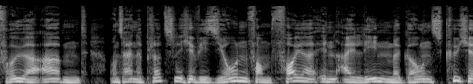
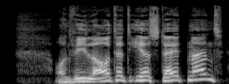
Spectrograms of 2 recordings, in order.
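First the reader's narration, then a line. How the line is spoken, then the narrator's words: Reporter calling out. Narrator (German): rief einer der Reporter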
